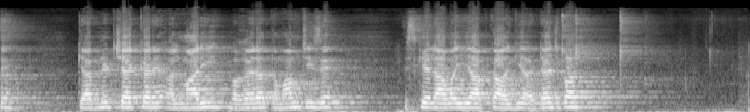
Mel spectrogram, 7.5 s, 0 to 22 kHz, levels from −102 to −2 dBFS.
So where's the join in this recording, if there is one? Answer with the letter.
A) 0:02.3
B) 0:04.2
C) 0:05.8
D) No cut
D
